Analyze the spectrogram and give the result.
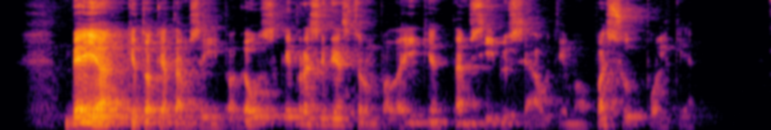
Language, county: Lithuanian, Vilnius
